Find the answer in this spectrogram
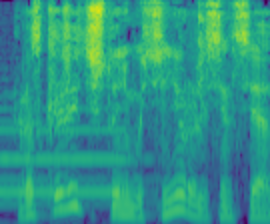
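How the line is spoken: Sighing. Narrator (Russian): вздохнул я

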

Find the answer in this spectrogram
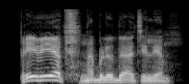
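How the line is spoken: Glum reply. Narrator (Russian): отозвался Хаецкий уныло

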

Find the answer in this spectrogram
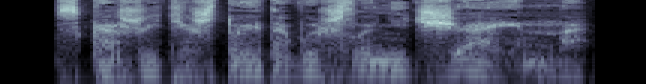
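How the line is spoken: Whispered in English. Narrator (Russian): зашептал Дивайн по-английски

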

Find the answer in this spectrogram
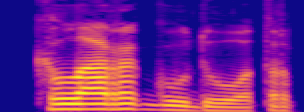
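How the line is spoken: Muttering. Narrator (Russian): пробормотала она

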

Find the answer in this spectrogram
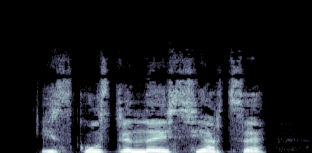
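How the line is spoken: Furious shout. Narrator (Russian): бешено закричал Шрей

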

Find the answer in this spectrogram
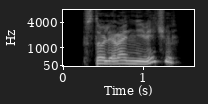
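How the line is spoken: Laughing. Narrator (Russian): мадам снова засмеялась

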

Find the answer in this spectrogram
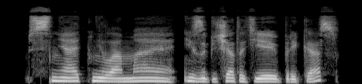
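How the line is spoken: Grim smile. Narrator (Russian): Минкс мрачно улыбнулась

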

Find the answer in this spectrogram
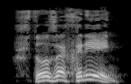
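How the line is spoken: Shout. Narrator (Russian): прокричал Кэл

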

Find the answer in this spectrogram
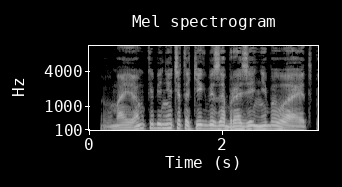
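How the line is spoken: Grumble. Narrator (Russian): проворчала Авасарала

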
